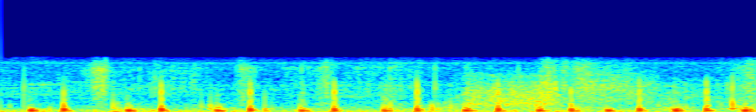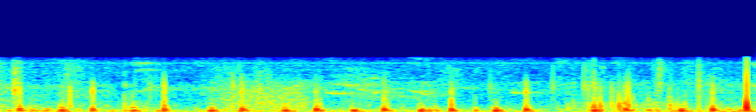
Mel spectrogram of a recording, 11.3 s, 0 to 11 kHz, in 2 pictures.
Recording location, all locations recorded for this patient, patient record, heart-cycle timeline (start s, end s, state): pulmonary valve (PV)
aortic valve (AV)+pulmonary valve (PV)+tricuspid valve (TV)+mitral valve (MV)
#Age: Child
#Sex: Male
#Height: 108.0 cm
#Weight: 18.0 kg
#Pregnancy status: False
#Murmur: Absent
#Murmur locations: nan
#Most audible location: nan
#Systolic murmur timing: nan
#Systolic murmur shape: nan
#Systolic murmur grading: nan
#Systolic murmur pitch: nan
#Systolic murmur quality: nan
#Diastolic murmur timing: nan
#Diastolic murmur shape: nan
#Diastolic murmur grading: nan
#Diastolic murmur pitch: nan
#Diastolic murmur quality: nan
#Outcome: Normal
#Campaign: 2015 screening campaign
0.00	0.19	unannotated
0.19	0.32	S1
0.32	0.44	systole
0.44	0.56	S2
0.56	0.88	diastole
0.88	1.06	S1
1.06	1.18	systole
1.18	1.34	S2
1.34	1.56	diastole
1.56	1.72	S1
1.72	1.84	systole
1.84	1.98	S2
1.98	2.22	diastole
2.22	2.34	S1
2.34	2.48	systole
2.48	2.60	S2
2.60	2.84	diastole
2.84	2.98	S1
2.98	3.10	systole
3.10	3.20	S2
3.20	3.42	diastole
3.42	3.58	S1
3.58	3.70	systole
3.70	3.80	S2
3.80	4.02	diastole
4.02	4.12	S1
4.12	4.26	systole
4.26	4.36	S2
4.36	4.54	diastole
4.54	4.64	S1
4.64	4.76	systole
4.76	4.86	S2
4.86	5.04	diastole
5.04	5.18	S1
5.18	5.28	systole
5.28	5.38	S2
5.38	5.56	diastole
5.56	5.70	S1
5.70	5.78	systole
5.78	5.90	S2
5.90	6.08	diastole
6.08	6.20	S1
6.20	6.34	systole
6.34	6.44	S2
6.44	6.60	diastole
6.60	6.74	S1
6.74	6.84	systole
6.84	6.98	S2
6.98	7.20	diastole
7.20	7.34	S1
7.34	7.46	systole
7.46	7.58	S2
7.58	7.78	diastole
7.78	7.90	S1
7.90	8.02	systole
8.02	8.16	S2
8.16	8.30	diastole
8.30	8.42	S1
8.42	8.50	systole
8.50	8.64	S2
8.64	8.80	diastole
8.80	8.96	S1
8.96	9.00	systole
9.00	9.14	S2
9.14	9.34	diastole
9.34	9.48	S1
9.48	9.57	systole
9.57	9.74	S2
9.74	11.34	unannotated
